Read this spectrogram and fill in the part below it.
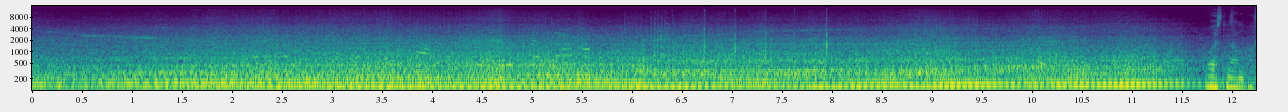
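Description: A four-engined Avro Shackleton's piston engine running loud and close during an engine run, its deep droning throb and propeller roar steady before winding down at the end, with wind buffeting the microphone.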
